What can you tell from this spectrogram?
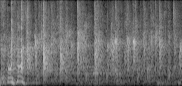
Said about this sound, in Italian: Siete veramente molto, molto, molto attenti, silenziosi, è una cosa bellissima, veramente. Fatevi un applauso.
